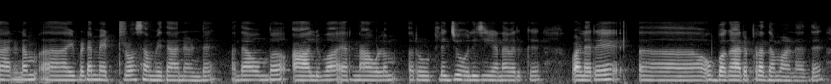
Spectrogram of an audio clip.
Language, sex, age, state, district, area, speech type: Malayalam, female, 45-60, Kerala, Ernakulam, rural, spontaneous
